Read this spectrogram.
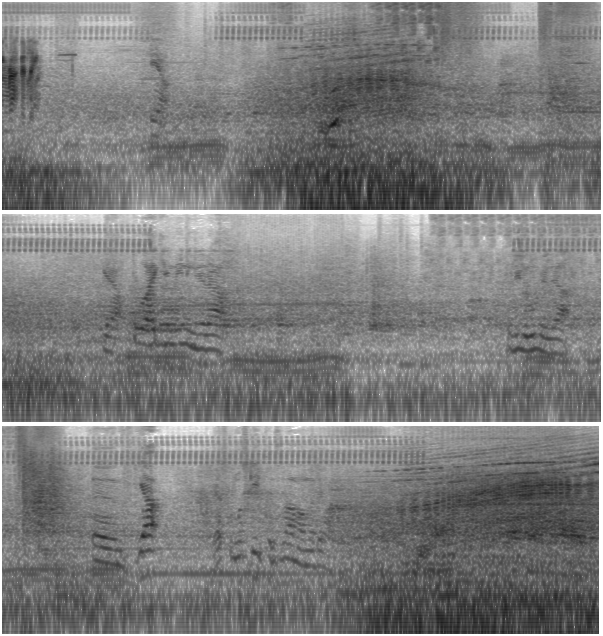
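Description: A spaceship engine hums and roars.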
